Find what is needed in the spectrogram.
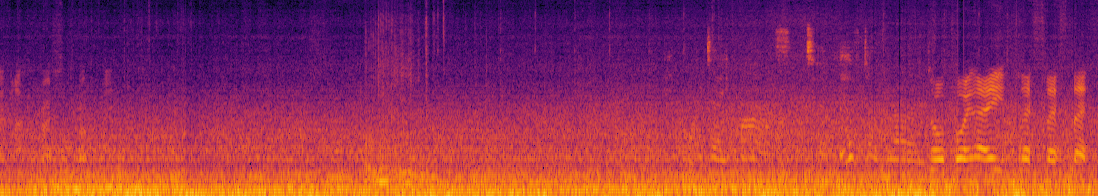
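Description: Car interior road noise while driving: a steady low rumble of engine and tyres on the road, heard from inside the cabin.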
